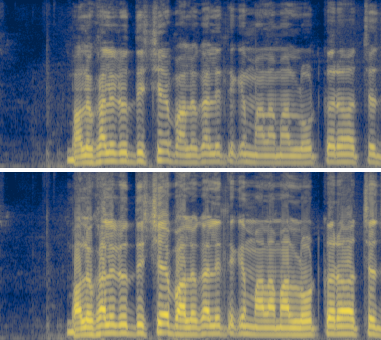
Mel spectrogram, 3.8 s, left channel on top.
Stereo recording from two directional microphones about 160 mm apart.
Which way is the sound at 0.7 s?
30° right (ahead or behind).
